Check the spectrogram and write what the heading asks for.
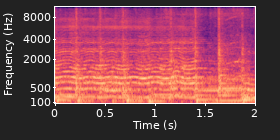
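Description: Kuda kepang (jaranan) accompaniment music: kendang hand drums beating a steady rhythm under a sustained, wavering melody line.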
